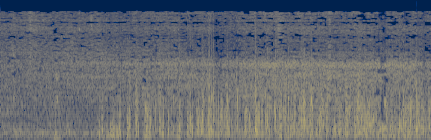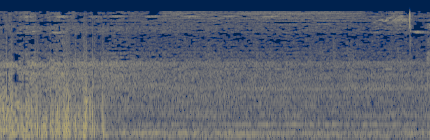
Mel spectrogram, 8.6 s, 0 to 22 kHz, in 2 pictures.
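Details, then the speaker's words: Old Toyota Avanza, complaint of a roar at high speed, driving at only 20 km/h: a steady, coarse rumble under a rough roar that eases off in neutral, from a worn propeller shaft centre bearing. "ya kalau untuk kenyataannya di sini untuk gemuruh atau suara kasarnya itu sangat jelas ya mungkin di video kurang begitu jelas padahal ini kecepatan hanya 20"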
